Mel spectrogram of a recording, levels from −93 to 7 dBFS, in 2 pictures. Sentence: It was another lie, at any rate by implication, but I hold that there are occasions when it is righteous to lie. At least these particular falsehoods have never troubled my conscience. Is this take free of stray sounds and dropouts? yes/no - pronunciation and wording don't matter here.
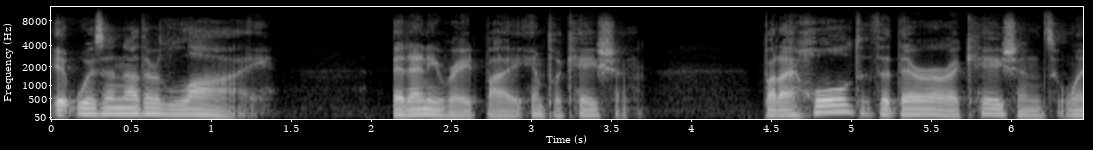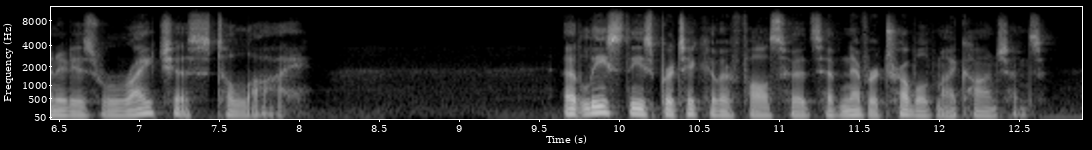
yes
